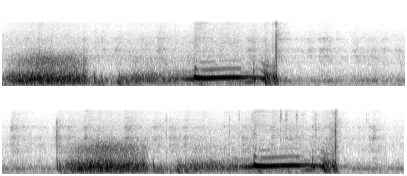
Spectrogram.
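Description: Two breath cycles with a high, musical whistling note in the second half of each cycle: wheezes.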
